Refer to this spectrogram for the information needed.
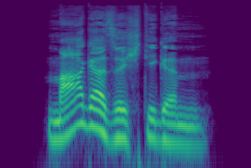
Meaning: strong dative masculine/neuter singular of magersüchtig
- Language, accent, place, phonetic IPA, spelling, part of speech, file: German, Germany, Berlin, [ˈmaːɡɐˌzʏçtɪɡəm], magersüchtigem, adjective, De-magersüchtigem.ogg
